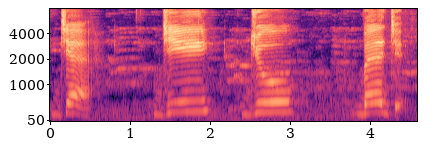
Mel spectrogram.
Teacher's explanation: Huruf ini dilafalkan dengan menyentuhkan tengah lidah kita ke daerah langit-langit. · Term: huruf ja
